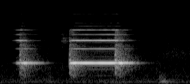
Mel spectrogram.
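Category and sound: signal or alarm, fire alarm going off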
